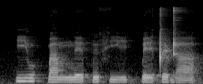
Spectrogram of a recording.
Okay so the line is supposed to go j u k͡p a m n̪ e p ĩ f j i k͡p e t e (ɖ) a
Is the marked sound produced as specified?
yes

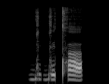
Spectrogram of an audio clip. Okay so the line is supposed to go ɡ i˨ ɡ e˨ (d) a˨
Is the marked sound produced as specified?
no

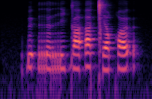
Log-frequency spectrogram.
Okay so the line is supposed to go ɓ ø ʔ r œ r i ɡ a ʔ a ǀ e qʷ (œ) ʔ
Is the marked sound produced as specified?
yes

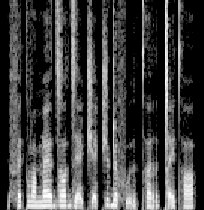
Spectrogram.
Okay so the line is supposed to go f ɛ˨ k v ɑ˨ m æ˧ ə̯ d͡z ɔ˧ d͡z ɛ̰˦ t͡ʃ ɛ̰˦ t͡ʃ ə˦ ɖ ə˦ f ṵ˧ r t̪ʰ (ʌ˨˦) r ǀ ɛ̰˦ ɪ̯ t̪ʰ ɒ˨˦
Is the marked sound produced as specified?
yes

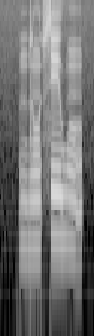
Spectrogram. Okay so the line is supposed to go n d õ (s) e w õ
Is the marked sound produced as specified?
yes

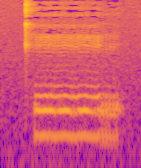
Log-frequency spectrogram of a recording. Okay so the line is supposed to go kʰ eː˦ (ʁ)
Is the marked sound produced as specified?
no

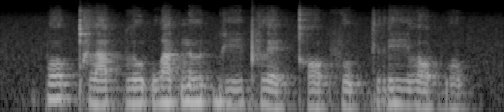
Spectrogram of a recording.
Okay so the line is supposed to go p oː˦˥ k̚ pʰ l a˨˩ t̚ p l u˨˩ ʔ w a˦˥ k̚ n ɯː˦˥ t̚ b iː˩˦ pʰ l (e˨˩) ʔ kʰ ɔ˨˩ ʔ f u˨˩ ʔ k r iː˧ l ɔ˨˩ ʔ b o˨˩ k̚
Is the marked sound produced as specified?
yes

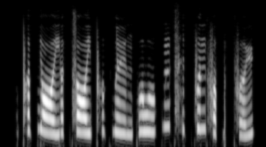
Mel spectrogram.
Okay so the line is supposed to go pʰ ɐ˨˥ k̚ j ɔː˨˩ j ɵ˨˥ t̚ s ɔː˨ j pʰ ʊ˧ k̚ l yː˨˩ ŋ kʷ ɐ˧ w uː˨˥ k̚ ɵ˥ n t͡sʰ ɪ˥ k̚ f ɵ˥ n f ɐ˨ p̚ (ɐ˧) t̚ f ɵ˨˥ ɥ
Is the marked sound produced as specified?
no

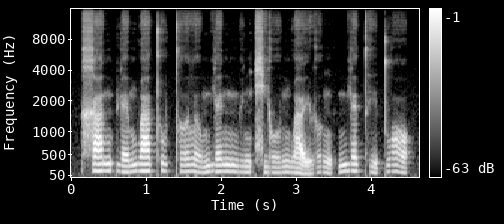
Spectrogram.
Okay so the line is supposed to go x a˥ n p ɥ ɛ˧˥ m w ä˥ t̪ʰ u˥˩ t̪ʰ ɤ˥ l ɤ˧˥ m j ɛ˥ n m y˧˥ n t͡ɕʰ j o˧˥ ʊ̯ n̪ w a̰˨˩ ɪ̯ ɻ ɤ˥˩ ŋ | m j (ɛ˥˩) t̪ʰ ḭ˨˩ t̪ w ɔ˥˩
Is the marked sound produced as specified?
yes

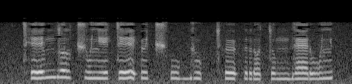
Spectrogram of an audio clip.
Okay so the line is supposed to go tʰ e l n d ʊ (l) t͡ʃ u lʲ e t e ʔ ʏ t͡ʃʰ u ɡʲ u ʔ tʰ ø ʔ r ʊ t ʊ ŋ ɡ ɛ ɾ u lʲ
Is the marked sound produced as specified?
yes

